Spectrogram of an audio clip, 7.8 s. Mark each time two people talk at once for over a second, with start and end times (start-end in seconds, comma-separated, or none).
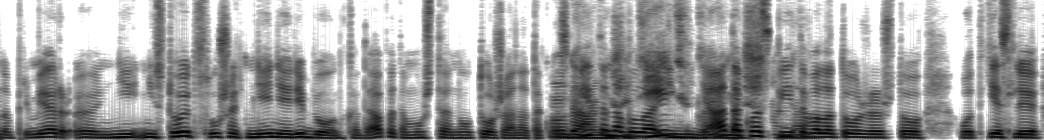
4.1-6.2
